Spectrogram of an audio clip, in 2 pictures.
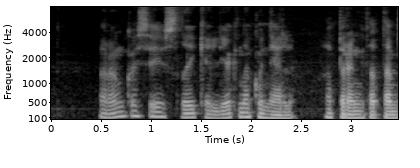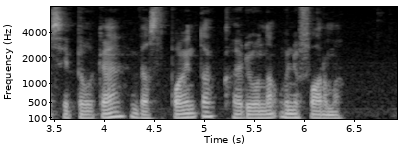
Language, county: Lithuanian, Šiauliai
